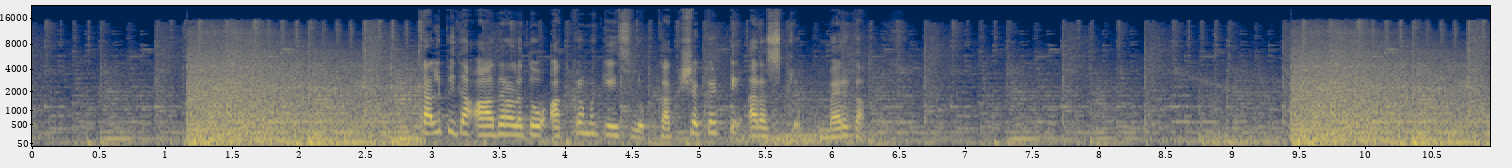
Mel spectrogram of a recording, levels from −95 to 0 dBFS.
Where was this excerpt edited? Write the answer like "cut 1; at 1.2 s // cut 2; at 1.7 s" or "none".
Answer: cut 1; at 1.1 s // cut 2; at 2.7 s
